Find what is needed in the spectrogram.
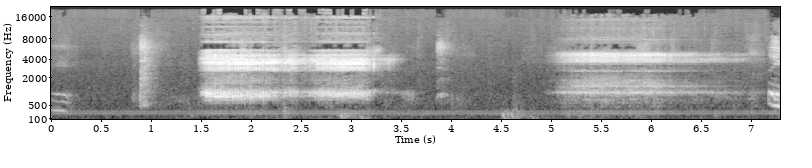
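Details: A horse snoring: two long, harsh, rasping breaths with quiet pauses between, over a steady room hum.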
